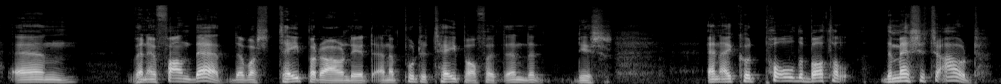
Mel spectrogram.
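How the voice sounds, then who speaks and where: A man speaks with a Dutch accent. His intonation is lively. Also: medium pitch for a man, fairly slow pace. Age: 70s. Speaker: retired bookkeeper and beachcomber. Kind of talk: interview. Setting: at his home. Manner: hesitant, frequent fillers.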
